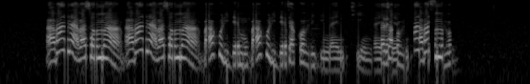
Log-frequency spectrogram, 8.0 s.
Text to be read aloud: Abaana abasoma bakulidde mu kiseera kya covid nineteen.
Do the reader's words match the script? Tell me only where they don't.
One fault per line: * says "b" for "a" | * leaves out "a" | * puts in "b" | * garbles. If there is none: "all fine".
* puts in "abaana abasoma"
* says "bakulidde" for "kiseera"
* garbles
